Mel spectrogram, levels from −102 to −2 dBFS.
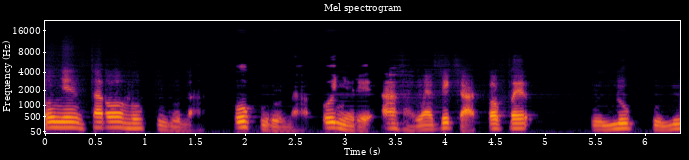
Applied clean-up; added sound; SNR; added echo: neural mask model DeepFilterNet 3.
